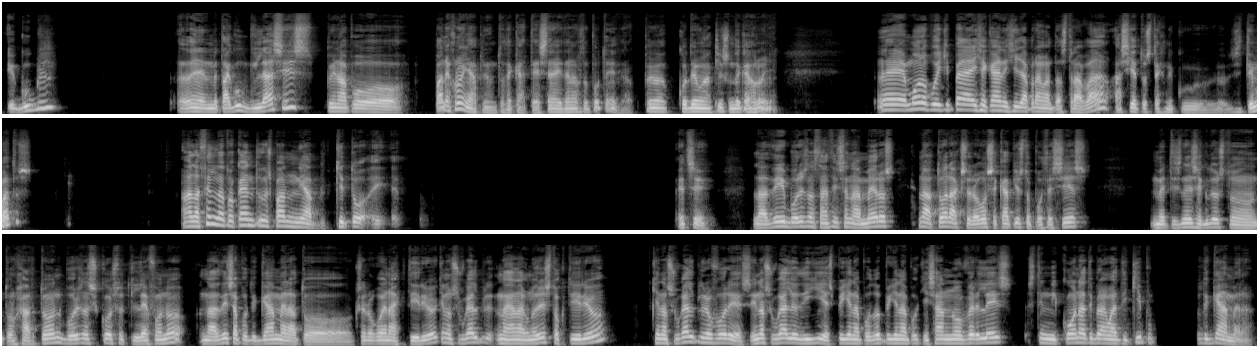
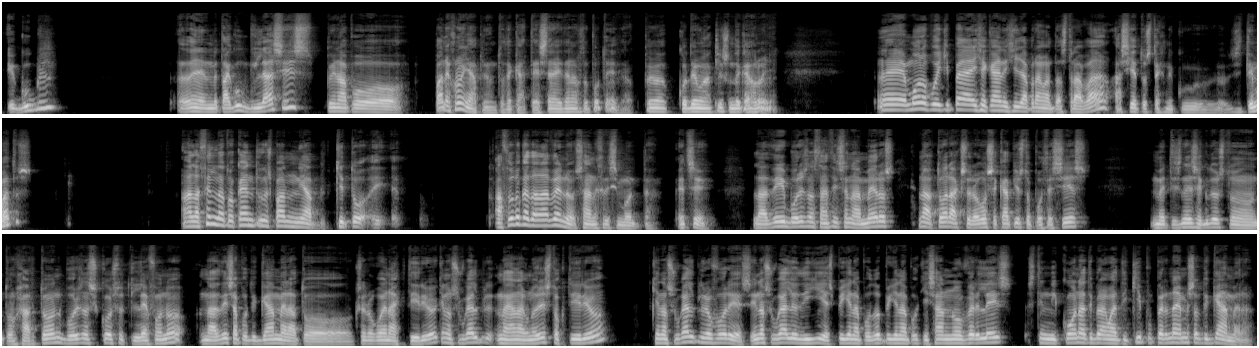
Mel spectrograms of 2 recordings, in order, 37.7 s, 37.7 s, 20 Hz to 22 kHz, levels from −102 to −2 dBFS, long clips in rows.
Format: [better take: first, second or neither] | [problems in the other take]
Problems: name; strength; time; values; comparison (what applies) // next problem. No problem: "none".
second | audio cutting out; at 17 s for 2 s and at 37 s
